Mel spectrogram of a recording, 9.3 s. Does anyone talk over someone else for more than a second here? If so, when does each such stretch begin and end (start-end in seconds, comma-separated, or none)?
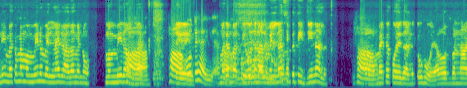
4.4-5.8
